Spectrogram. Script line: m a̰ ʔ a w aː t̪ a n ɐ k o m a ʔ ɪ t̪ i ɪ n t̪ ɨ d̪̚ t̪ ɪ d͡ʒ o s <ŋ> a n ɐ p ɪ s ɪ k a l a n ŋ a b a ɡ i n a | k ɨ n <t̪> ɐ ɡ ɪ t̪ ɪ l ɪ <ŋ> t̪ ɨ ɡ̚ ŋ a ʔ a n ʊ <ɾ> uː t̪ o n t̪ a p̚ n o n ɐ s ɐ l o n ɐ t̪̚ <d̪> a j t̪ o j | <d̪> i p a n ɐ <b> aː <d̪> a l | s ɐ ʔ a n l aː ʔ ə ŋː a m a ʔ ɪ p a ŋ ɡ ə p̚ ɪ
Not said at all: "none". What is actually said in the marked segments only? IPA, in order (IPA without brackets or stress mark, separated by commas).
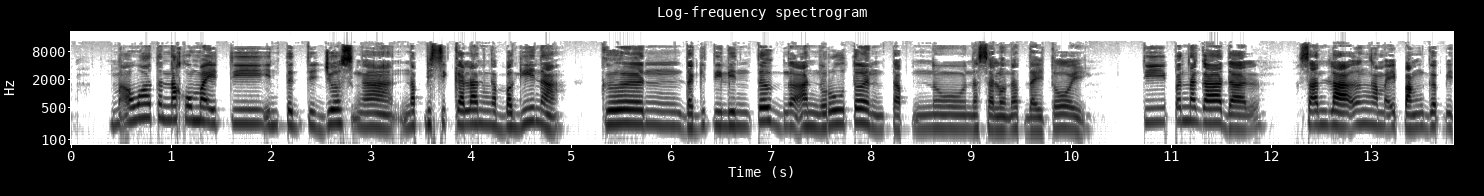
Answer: ŋ, d̪, n, ɾ, d̪, t̪, ɡ, d̪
